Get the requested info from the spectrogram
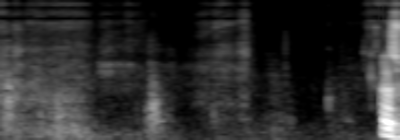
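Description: A magazine page being turned by hand: a short paper rustle and swish in the first half-second, then a faint tick.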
